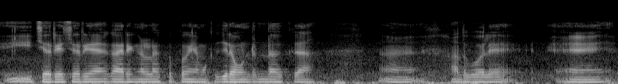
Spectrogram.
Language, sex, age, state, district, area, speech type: Malayalam, male, 30-45, Kerala, Malappuram, rural, spontaneous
